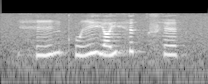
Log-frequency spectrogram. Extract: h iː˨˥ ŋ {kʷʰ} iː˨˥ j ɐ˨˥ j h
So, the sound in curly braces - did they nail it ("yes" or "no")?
yes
